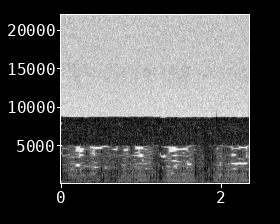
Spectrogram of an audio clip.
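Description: Faint footsteps of a person walking, a few soft irregular steps over a low steady rumble.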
